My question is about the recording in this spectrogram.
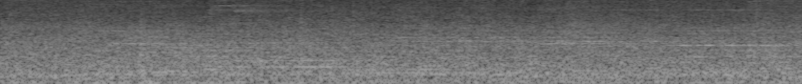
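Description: Steady ambient hubbub of a busy shopping-mall atrium: indistinct crowd voices blending into an even wash of echoing hall noise.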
